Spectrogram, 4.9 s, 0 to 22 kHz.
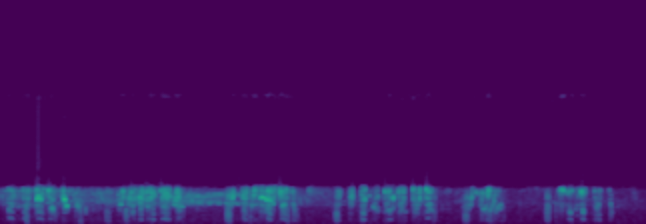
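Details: Black storks feeding and changing over at an Estonian nest, late May 2012; uneven chattering series of rough, clipped pulses, at times drawn into short wheezy strings, fading out toward the end.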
